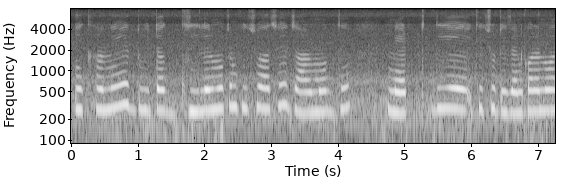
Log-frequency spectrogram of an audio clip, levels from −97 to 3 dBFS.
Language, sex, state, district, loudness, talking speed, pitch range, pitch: Bengali, male, Tripura, West Tripura, -14 LUFS, 115 wpm, 260-285 Hz, 275 Hz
